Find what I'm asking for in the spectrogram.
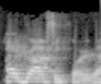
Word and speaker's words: hydroxychloroquine: hydroxychloroquine. – Hydroxychloroquine. I always leave out a syllable.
